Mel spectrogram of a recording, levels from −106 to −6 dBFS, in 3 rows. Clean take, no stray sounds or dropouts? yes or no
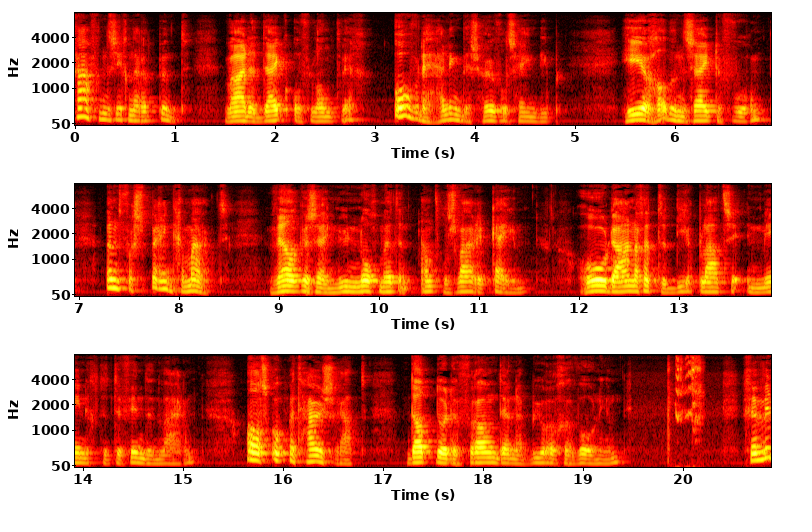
no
